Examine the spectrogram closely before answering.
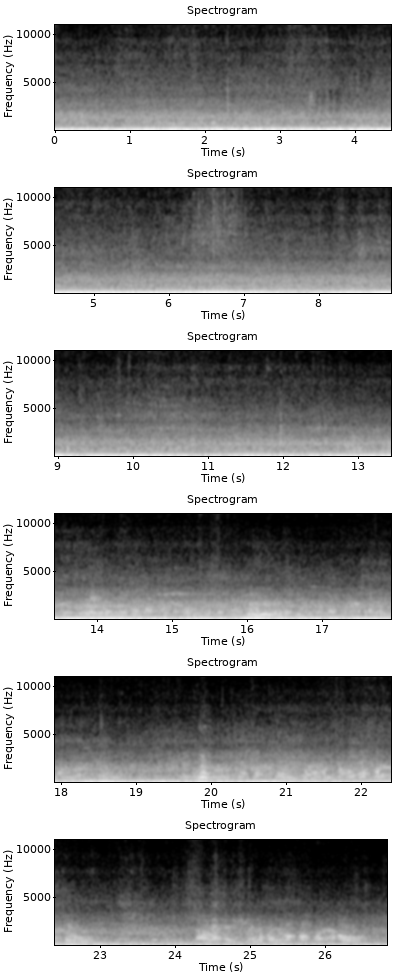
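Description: Traffic hums along a nearby street.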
